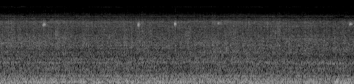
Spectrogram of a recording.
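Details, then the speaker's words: 2008 Ford Explorer after fuel pressure sensor replacement and codes cleared: steady even idle hum, no misses, knocks or surging, faint outdoor background; smooth, runs like new, no leaks. "Alright, it's at night. Motor running smooth. Everything back together. She running like new."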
